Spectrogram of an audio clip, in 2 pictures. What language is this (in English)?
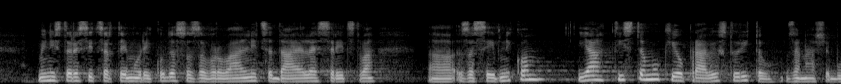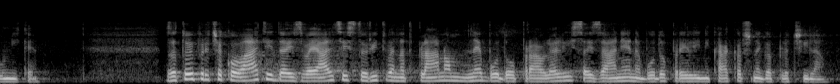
Slovenian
